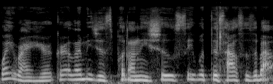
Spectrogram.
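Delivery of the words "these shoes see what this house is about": ordinary talk, nothing marked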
